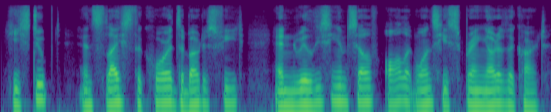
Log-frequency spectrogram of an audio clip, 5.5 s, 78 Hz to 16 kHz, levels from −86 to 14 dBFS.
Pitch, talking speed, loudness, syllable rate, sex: 115 Hz, 230 wpm, -20 LUFS, 5.4 syllables/s, male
